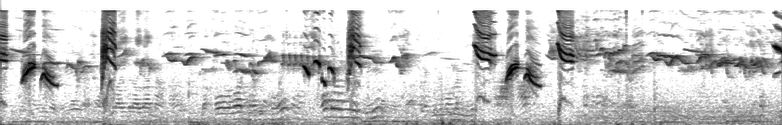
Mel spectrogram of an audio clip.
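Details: Oriental magpie-robin kept by hobbyists, singing energetically and pouring out its fill-in repertoire. Loud sweeping slurs and sharp cracks mix with flowing whistled phrases and high twitters.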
